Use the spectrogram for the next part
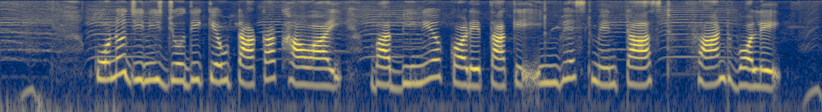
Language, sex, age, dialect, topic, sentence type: Bengali, female, 60-100, Northern/Varendri, banking, statement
